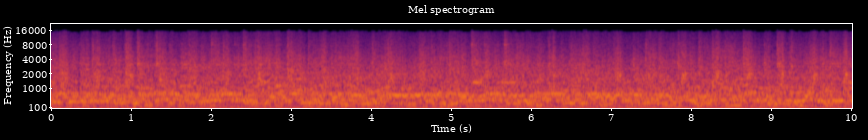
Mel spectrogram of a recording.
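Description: A Moroccan folk band playing live: plucked string instruments carry a melody over a steady rhythm of hand drums.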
